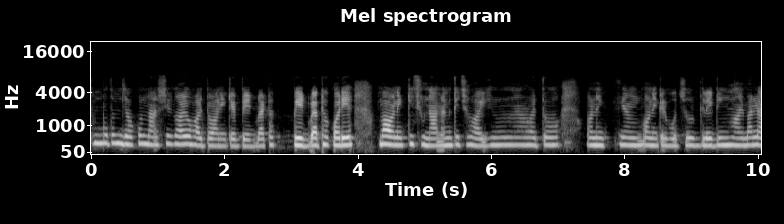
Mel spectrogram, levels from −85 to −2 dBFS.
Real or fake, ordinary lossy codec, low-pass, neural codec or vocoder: fake; none; 7.2 kHz; codec, 44.1 kHz, 3.4 kbps, Pupu-Codec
